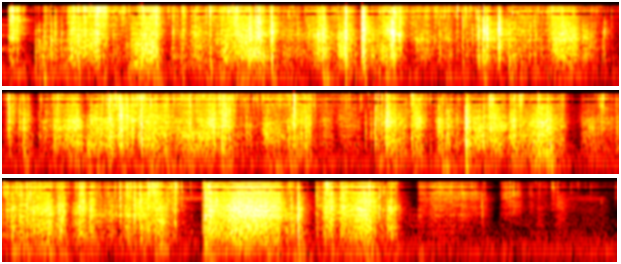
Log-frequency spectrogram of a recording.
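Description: A pile of costume jewelry (beaded necklaces, metal chains and bracelets) clinking and rustling as hands rummage through it in a tray, in an irregular run of small rattles. The handling dies down about sixteen seconds in.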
